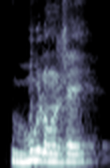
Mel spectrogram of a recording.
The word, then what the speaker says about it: boulanger: No vamos a pronunciar esa R final. Por ejemplo, en la siguiente lista. Danger, boucher, boulanger, cahier, papier, quartier, premier, dernier, léger, entier, pommier, bananier.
